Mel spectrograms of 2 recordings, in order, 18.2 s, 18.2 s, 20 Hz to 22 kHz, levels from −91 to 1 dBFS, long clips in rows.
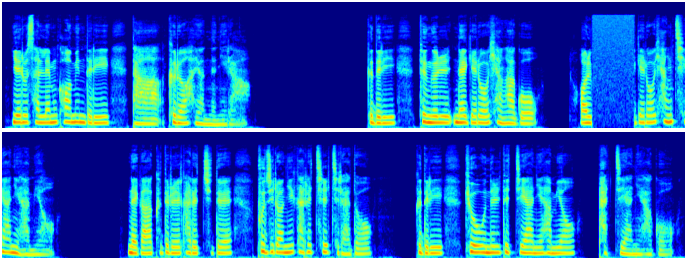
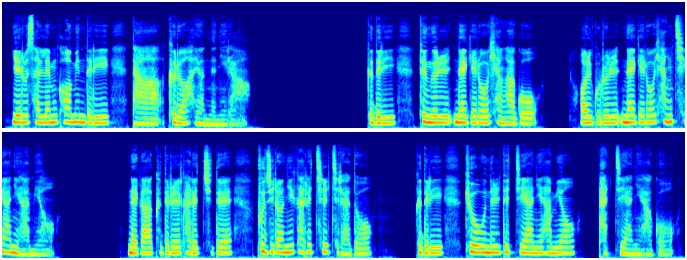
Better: second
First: audio cutting out; filled with static; at 8 s for 0.5 s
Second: none

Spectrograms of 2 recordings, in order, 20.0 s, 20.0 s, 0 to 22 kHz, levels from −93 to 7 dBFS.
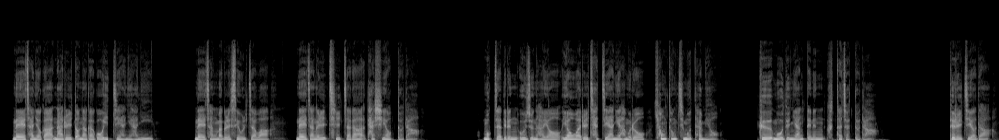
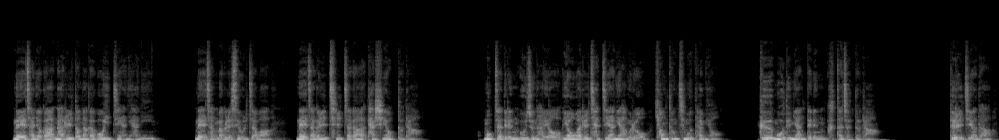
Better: first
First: none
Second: off-mic speech; far // room echo; very slight; dies away in 0.2 s

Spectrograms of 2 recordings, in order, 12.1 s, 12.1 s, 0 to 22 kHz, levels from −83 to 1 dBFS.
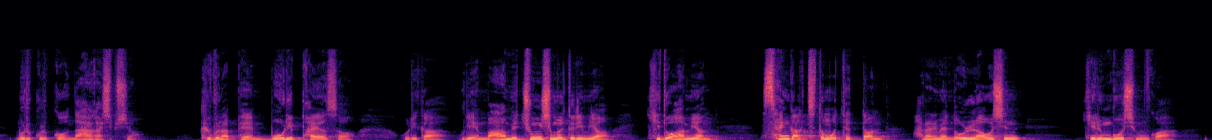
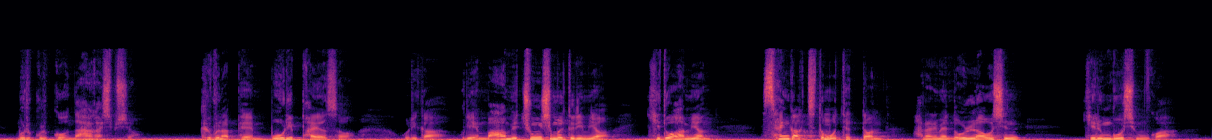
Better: first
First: none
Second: low rumble; faint; throughout; 25 dB below the speech

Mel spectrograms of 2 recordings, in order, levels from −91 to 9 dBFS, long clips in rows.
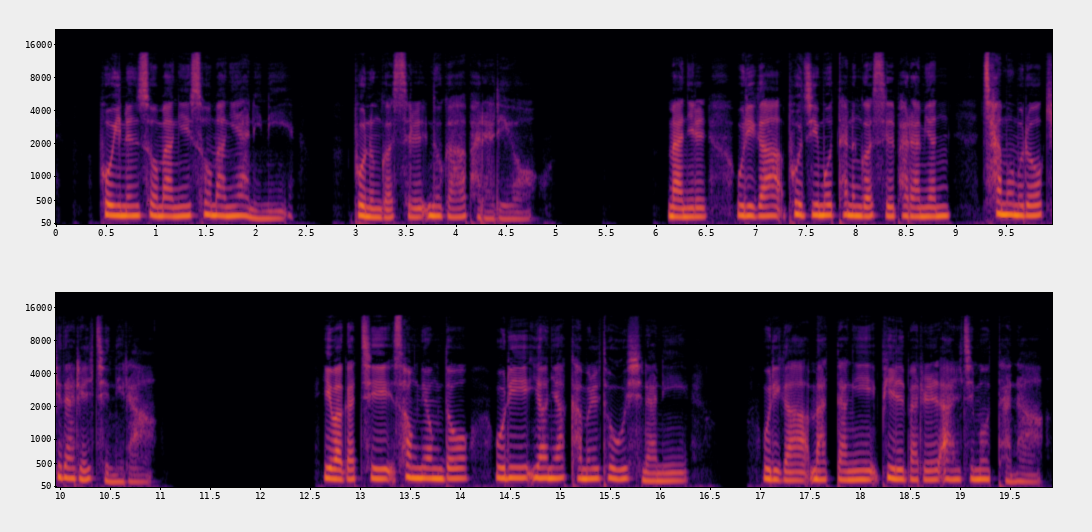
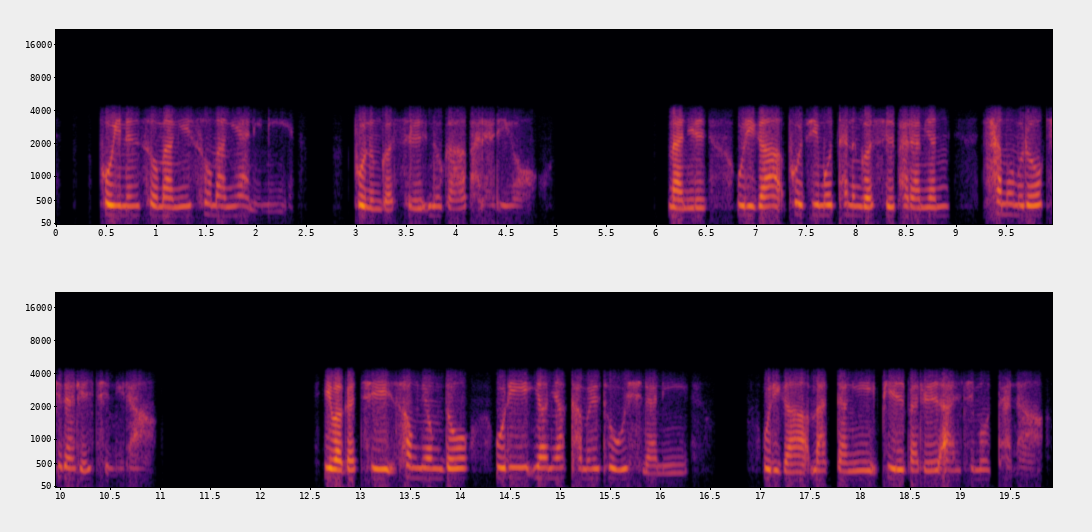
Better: first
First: none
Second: phone-call audio; poor line

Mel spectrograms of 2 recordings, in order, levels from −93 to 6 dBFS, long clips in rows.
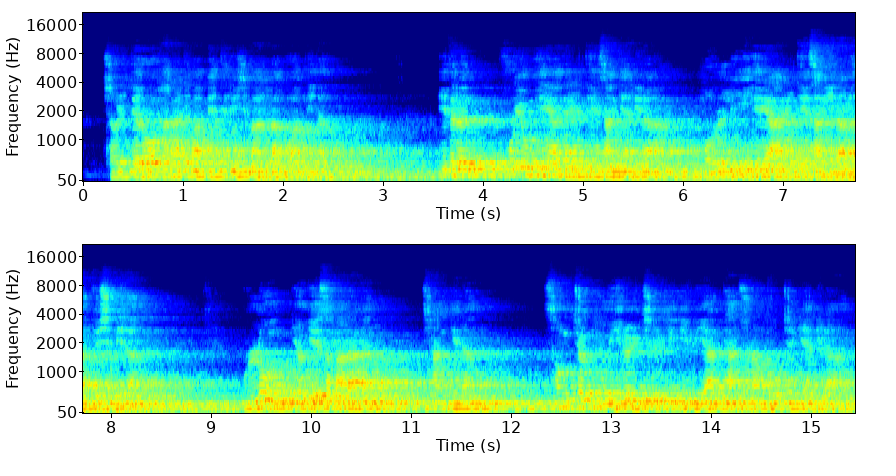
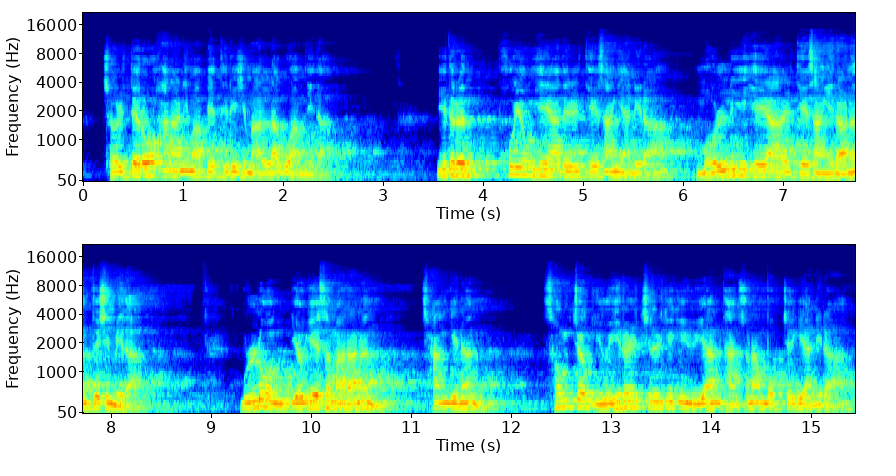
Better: second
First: room echo; strong; dies away in 3 s // off-mic speech; far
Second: room echo; slight; dies away in 1.6 s // off-mic speech; somewhat distant

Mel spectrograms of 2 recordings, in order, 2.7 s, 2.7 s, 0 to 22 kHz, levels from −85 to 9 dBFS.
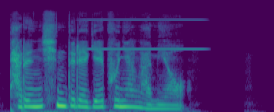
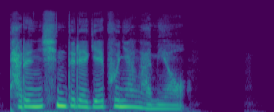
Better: second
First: high-pitched whine; noticeable; from 1 to 2 s; 3.5 kHz, 20 dB below the speech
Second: none

